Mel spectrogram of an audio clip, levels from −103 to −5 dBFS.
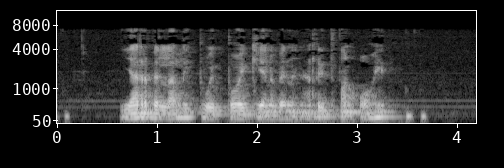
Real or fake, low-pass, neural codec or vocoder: real; 7.2 kHz; none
